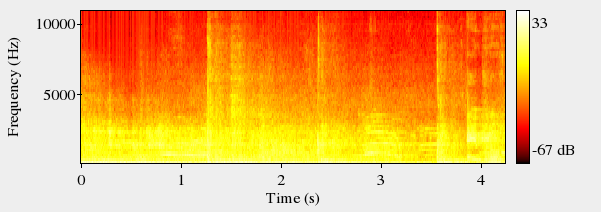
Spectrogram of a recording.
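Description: Heavy cannon fire booms out in a theatrical Fort Sumter battle scene at the Hall of Presidents, with repeated deep thuds and blasts rolling under a dense, loud rumble of battle noise.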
